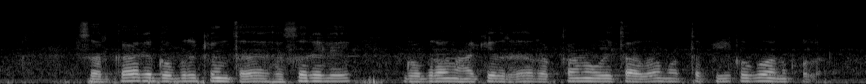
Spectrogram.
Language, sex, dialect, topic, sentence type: Kannada, male, Dharwad Kannada, agriculture, statement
